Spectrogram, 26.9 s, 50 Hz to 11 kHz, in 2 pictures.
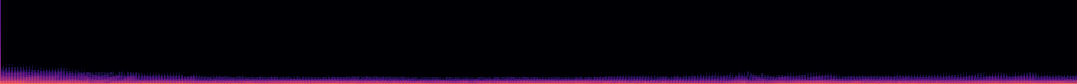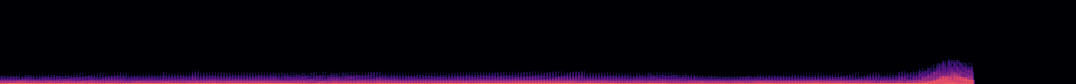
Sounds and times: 18.7s bass synth 25.7s

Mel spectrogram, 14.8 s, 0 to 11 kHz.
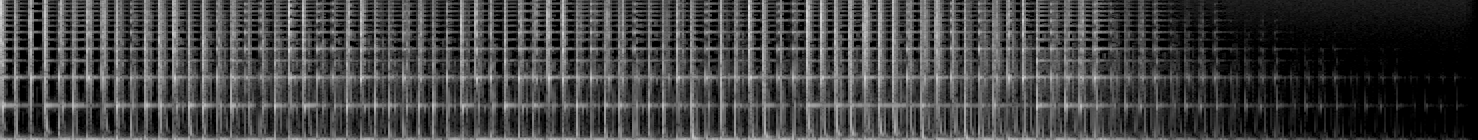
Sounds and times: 3.8s arpeggiated loop 10.8s

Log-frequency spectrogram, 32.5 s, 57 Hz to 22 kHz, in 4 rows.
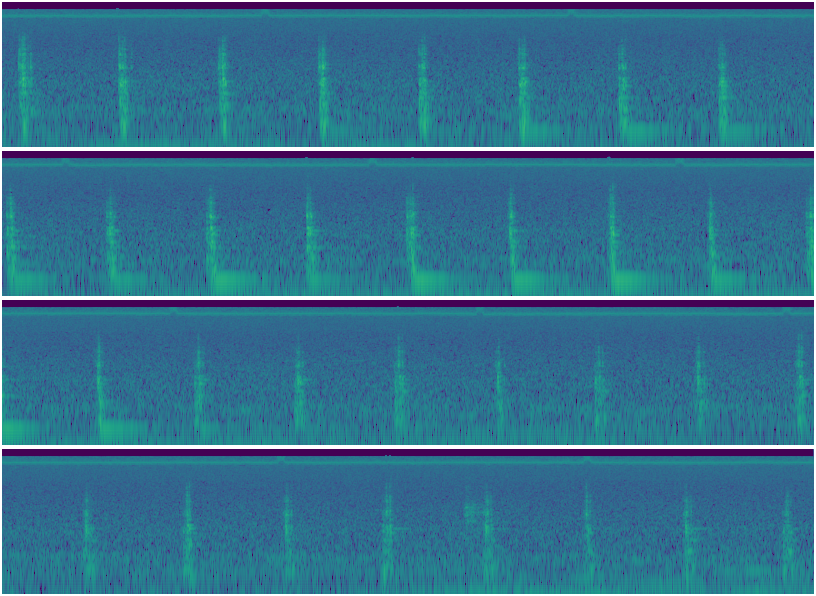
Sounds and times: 0.0s analog office clock, front perspective, muted ticks 32.4s

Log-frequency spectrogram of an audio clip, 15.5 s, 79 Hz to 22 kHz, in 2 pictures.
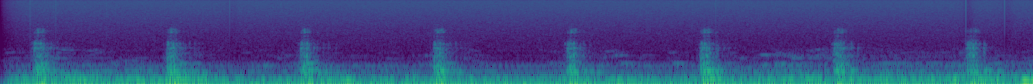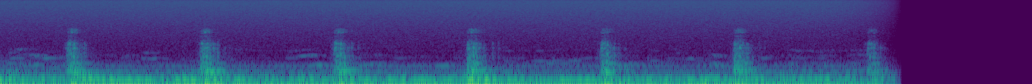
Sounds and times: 0.2s Clock Tick 0.5s
1.2s Clock Tick 1.5s
2.2s Clock Tick 2.6s
3.2s Clock Tick 3.6s
4.2s Clock Tick 4.5s
5.2s Clock Tick 5.6s
6.2s Clock Tick 6.5s
7.2s Clock Tick 7.6s
8.2s Clock Tick 8.5s
9.2s Clock Tick 9.5s
10.2s Clock Tick 10.5s
11.2s Clock Tick 11.5s
12.2s Clock Tick 12.5s
13.2s Clock Tick 13.6s

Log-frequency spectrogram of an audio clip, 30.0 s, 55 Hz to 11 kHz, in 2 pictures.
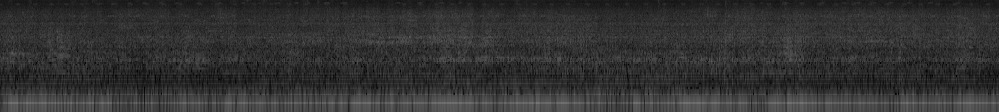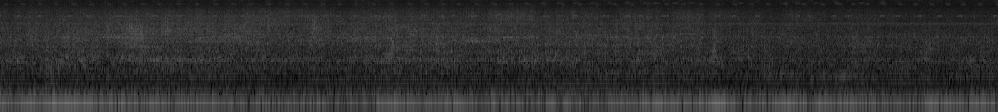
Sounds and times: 0.0s helicopter flying in 29.9s

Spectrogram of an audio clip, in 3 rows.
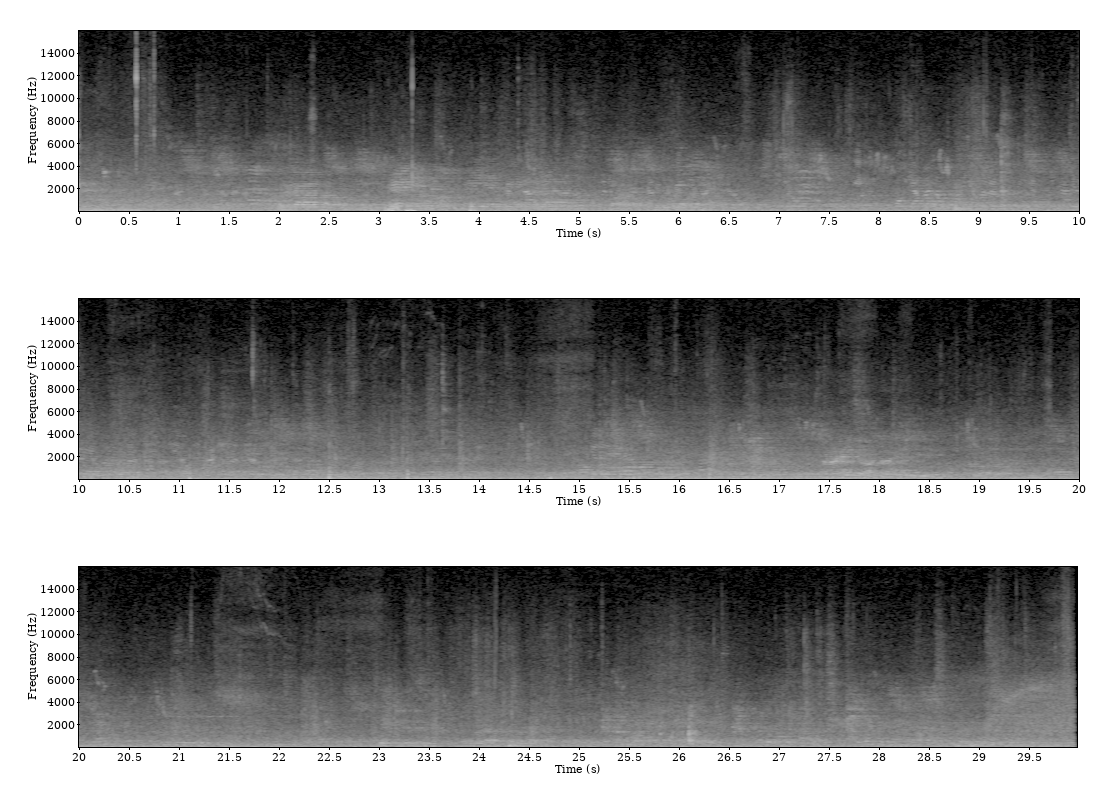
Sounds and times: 0.0s Traffic 3.9s
26.7s Traffic 29.9s

